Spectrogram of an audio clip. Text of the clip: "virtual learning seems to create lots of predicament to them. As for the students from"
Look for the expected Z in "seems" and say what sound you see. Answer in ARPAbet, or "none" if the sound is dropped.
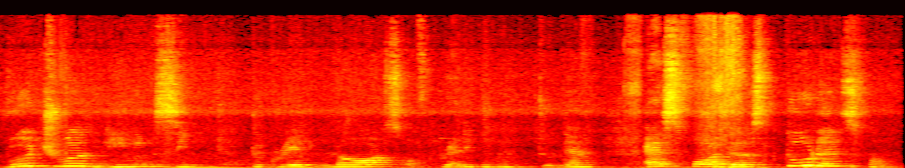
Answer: none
